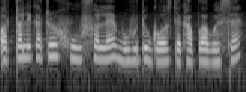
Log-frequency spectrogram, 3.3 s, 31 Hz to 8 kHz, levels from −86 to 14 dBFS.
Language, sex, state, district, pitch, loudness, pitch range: Assamese, female, Assam, Sonitpur, 225 Hz, -18 LUFS, 200-245 Hz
